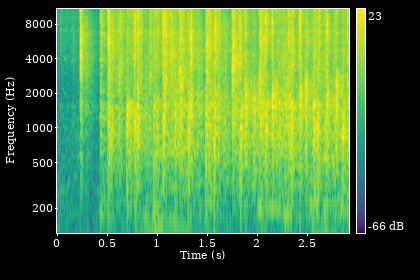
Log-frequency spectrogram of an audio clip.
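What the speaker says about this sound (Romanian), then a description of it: "dar stârnește aplauze" An audience at a literary book launch in Comănești, Romania, bursts into applause after a song: clapping starts abruptly and continues as close, lively, uneven hand claps.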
